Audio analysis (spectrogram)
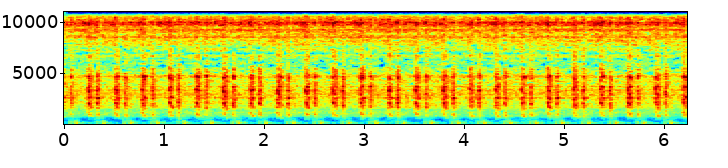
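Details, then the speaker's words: Motorcycle after rebuild work, with spark, fuel and possibly a clean carb: steady cranking of about four even chuffs a second with a hissy top end; it never fires. Owner suspects caked spark plugs, which were only hand tight. "genuinely think that the plugs are caked guys and they just so even though we're getting spark on the outside i think they need a good clean or change"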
